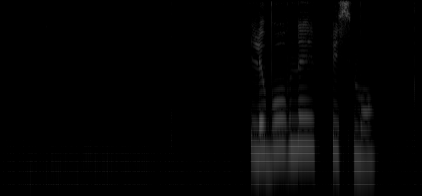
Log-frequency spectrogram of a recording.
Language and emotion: Russian, neutral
